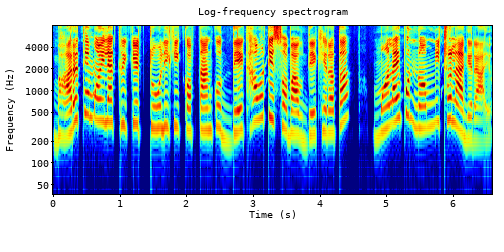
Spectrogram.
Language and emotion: Nepali, disgusted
